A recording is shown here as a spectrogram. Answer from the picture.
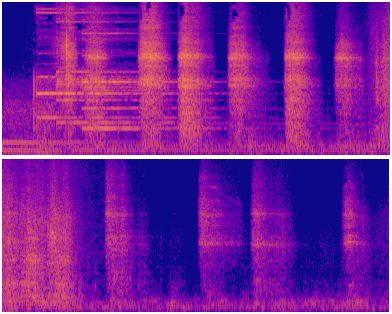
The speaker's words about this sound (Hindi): अली बेटा घंटी बजाओ।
